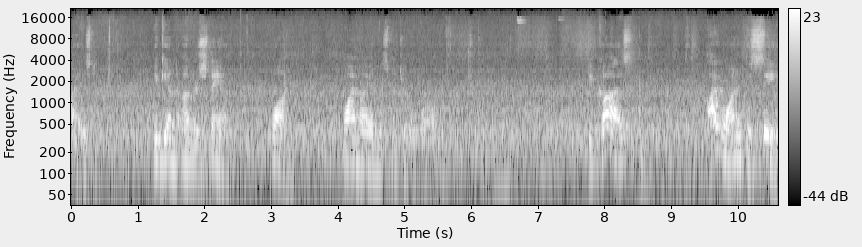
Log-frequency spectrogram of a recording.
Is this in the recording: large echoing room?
yes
